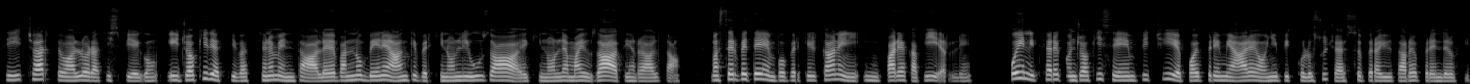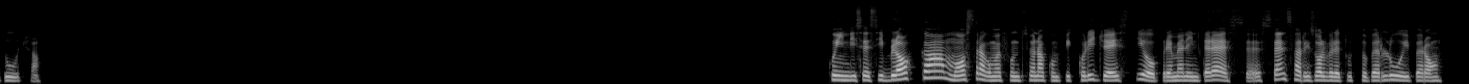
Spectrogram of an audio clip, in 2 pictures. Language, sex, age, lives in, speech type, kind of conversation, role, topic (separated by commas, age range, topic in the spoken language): Italian, female, 30-34, Italy, read, expert-assistant, expert, Quali sono i modi più efficaci per aiutare un animale domestico a superare la paura quando resta solo in casa?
